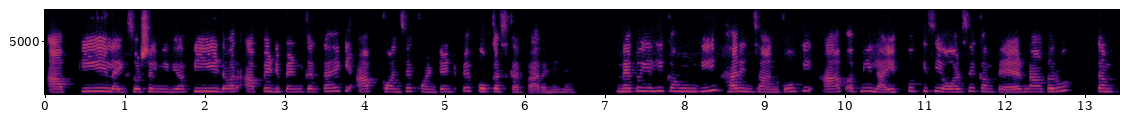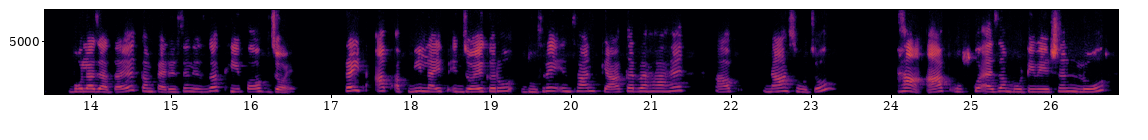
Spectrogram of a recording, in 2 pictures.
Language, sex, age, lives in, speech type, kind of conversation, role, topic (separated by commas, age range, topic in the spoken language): Hindi, female, 25-29, India, conversation, podcast, guest, Aaj kal tumhare liye success ka matlab kya hai?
